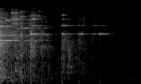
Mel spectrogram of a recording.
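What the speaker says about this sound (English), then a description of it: "That's the fourth thing you've smashed all week." A glass object smashes by accident in a kitchen, a bright crash with tinkling shards that scatter and settle over about a second, close and fairly loud, then silence.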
